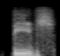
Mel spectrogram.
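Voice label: "beeves", American English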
